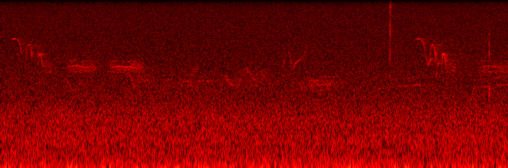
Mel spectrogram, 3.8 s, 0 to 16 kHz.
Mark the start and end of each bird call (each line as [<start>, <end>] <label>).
[0.00, 2.80] Western Tanager (Piranga ludoviciana)
[0.10, 1.20] Mountain Chickadee (Poecile gambeli)
[1.50, 2.50] Dusky Flycatcher (Empidonax oberholseri)
[2.60, 3.81] Mountain Chickadee (Poecile gambeli)
[2.60, 3.81] Red-breasted Nuthatch (Sitta canadensis)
